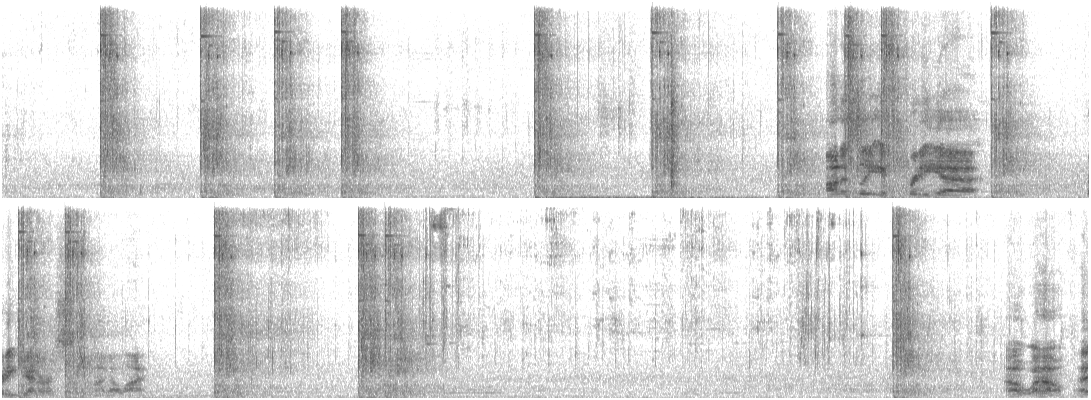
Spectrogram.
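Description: A pistol fires in sharp, repeated shots.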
